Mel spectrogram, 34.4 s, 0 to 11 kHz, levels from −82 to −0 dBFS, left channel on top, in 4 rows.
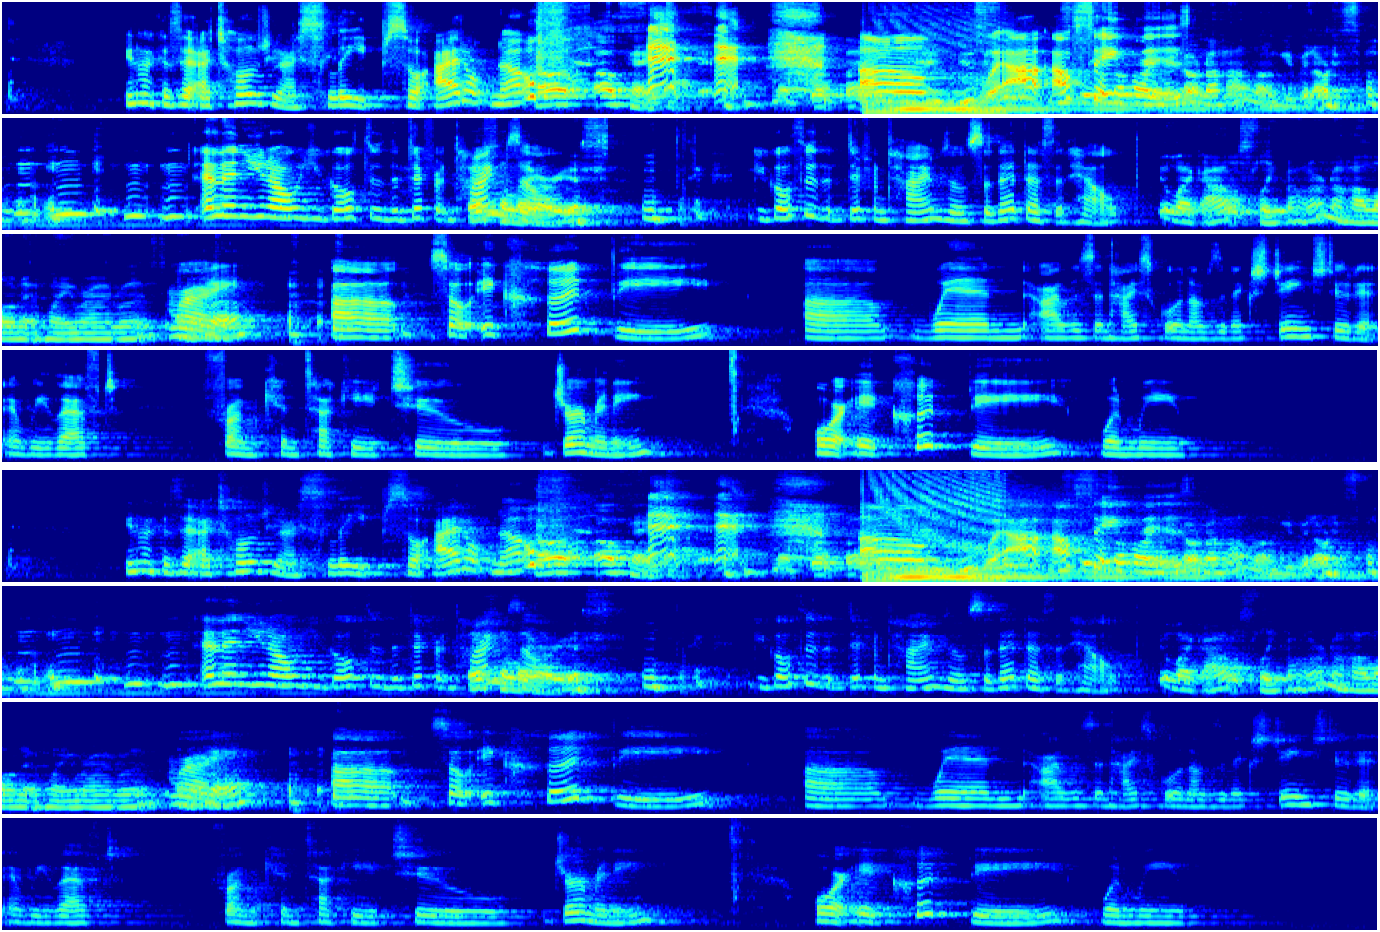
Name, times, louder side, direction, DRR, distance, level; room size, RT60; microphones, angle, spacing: voice 1, 0.8-3.7 4.0-7.4 8.7-12.2 13.3-15.6 18.2-18.7 19.2-21.6 22.2-26.4 27.1-29.8 30.5-33.2, left 7 dB, 80° left, 13 dB, 0.6 m, -36 dB
voice 2, 3.3-4.3 4.8-9.0 11.5-12.7 15.8-19.1, left 2 dB, 50° left, 10 dB, 1.0 m, -37 dB
sound 1, 5.4-9.0, right 2 dB, 65° right, 0.7 m, -38 dB
18.5 x 7.0 x 5.0 m, 1.1 s
head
